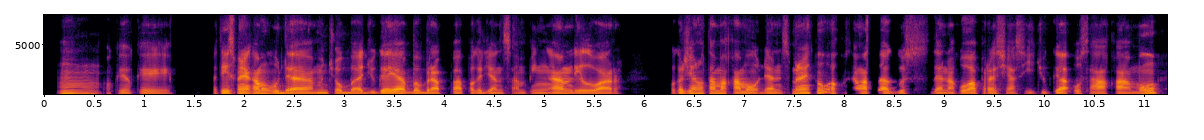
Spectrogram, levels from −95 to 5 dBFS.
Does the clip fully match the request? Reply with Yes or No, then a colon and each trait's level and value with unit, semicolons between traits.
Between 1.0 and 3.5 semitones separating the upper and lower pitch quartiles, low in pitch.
No: average, 4.0 semitones; low, 120 Hz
